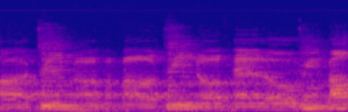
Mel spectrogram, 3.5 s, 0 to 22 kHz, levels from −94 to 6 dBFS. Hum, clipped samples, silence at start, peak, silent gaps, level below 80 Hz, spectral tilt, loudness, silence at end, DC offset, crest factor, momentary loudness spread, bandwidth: none; under 0.1%; 0 s; -20 dBFS; none; -62 dBFS; -7 dB/octave; -38 LUFS; 0 s; under 0.1%; 16 dB; 6 LU; 18 kHz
